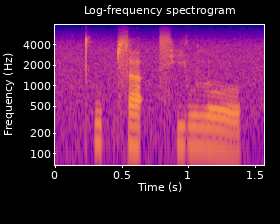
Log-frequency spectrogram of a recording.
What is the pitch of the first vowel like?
high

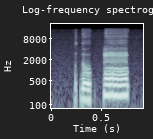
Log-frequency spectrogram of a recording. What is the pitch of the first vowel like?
low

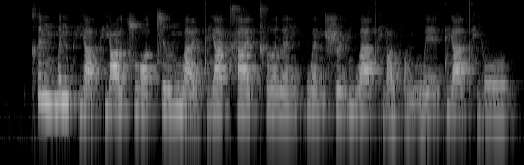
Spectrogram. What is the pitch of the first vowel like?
falling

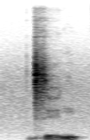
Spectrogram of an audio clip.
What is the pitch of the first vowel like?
rising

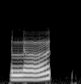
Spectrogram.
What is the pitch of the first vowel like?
rising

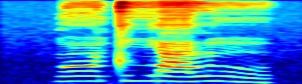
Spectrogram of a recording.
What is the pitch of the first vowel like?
high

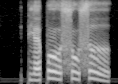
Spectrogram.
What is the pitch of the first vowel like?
rising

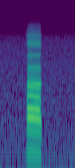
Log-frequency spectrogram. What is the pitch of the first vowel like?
high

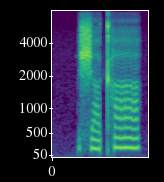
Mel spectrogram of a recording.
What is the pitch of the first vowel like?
low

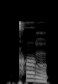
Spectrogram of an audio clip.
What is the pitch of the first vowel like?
falling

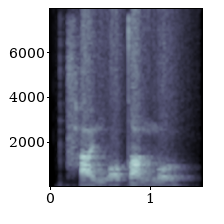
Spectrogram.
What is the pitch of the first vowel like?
rising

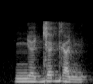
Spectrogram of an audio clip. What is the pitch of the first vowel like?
low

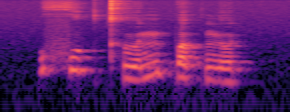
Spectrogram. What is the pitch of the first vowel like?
high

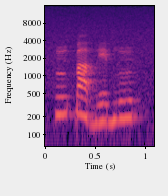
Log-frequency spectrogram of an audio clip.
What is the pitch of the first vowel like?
high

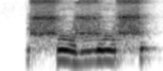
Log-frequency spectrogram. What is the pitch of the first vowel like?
falling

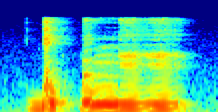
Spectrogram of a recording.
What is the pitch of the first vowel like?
high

